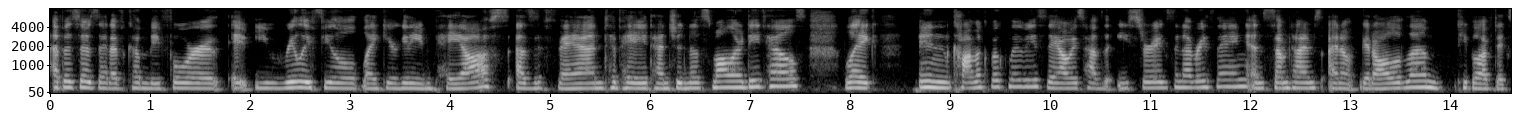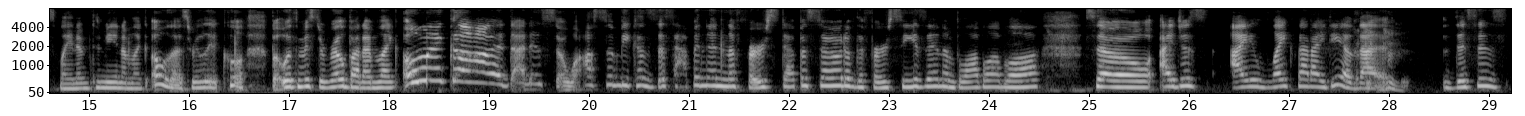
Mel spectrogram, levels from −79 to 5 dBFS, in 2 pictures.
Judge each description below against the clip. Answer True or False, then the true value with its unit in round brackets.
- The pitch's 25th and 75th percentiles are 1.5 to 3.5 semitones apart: False (4.2 semitones)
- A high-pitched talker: True (210 Hz)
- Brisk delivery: False (195 wpm)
